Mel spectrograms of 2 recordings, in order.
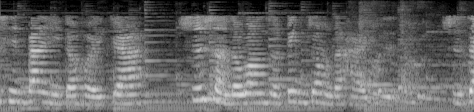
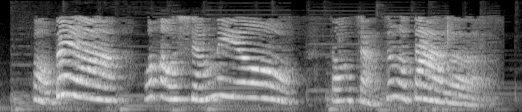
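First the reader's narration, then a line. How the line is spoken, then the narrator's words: Excited shouting. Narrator (Chinese): 兴奋地喊着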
